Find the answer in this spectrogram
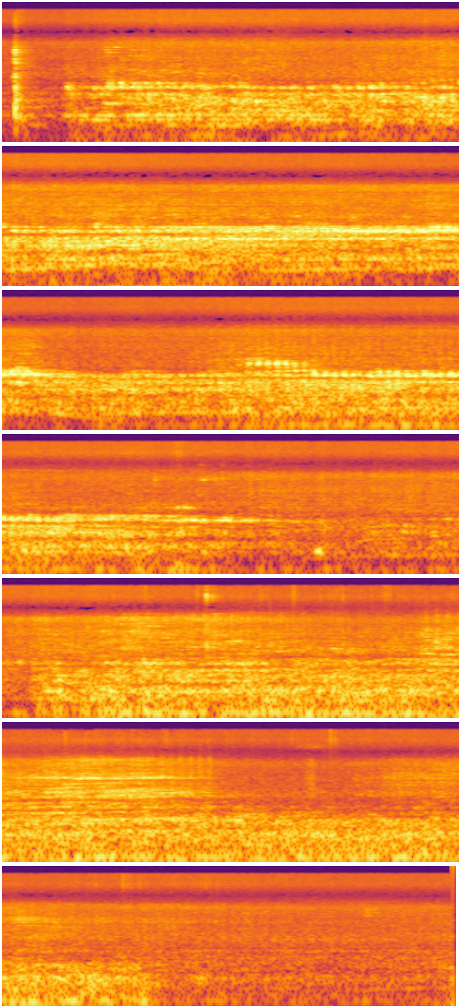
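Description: Engines of heavy trucks rumbling close by in slow road traffic, with a moaning whine on top. It starts suddenly with a click, dips for a couple of seconds a little past halfway, and drops away just before the end.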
